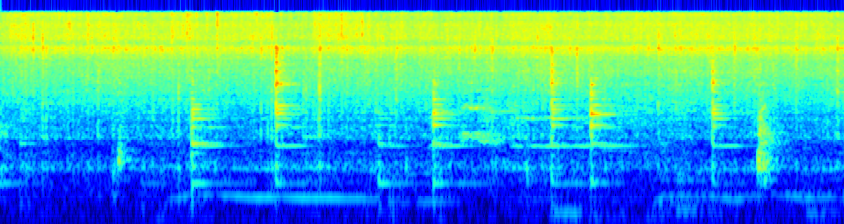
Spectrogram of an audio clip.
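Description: Onions with fresh mint and coriander leaves sizzling in oil in a large non-stick pot, stirred with a wooden spatula that knocks the pot about once a second with a short ringing clank. This is the sauté stage of a biryani masala.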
